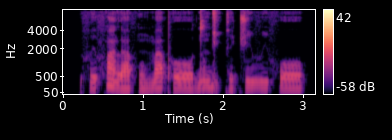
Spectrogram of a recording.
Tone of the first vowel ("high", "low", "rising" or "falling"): rising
